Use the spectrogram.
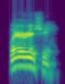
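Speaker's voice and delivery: WHERE barked at the agent; captain demanding his missing boat; angry demand. A narrator's reading. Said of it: "Marsh demanded".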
